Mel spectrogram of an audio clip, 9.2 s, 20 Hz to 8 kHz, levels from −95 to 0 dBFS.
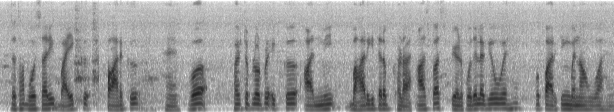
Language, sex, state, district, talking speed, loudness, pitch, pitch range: Hindi, male, Chhattisgarh, Raigarh, 190 wpm, -22 LUFS, 115 Hz, 105-125 Hz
